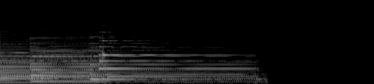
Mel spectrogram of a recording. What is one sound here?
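Piano chords ring out and fade away.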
